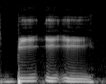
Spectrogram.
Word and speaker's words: Bijan: And he said on his board, phonetically, it is Beezhan.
